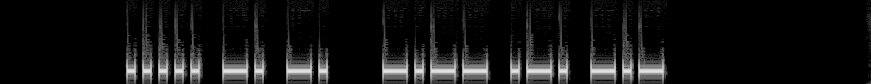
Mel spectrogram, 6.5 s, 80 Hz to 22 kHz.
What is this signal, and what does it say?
Morse code, heard as a keyed tone, about 20 wpm, 700 Hz. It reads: 5NN YRK
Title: Ontario QSO Party Exchange 20wpm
